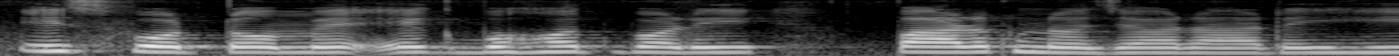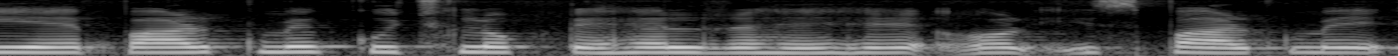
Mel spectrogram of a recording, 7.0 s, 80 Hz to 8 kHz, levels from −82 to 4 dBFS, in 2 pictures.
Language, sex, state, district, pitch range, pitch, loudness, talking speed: Hindi, female, Haryana, Rohtak, 215-240 Hz, 230 Hz, -20 LUFS, 190 wpm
